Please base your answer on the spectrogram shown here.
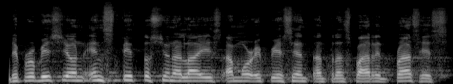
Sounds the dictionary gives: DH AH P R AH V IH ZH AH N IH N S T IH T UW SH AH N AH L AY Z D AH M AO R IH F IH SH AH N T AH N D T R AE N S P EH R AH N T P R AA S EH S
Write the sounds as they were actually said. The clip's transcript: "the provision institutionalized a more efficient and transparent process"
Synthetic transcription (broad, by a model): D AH P R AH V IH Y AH N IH N S T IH T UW S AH N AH L AY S AH M AO R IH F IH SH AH N T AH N T R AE N S P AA R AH N T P R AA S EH S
